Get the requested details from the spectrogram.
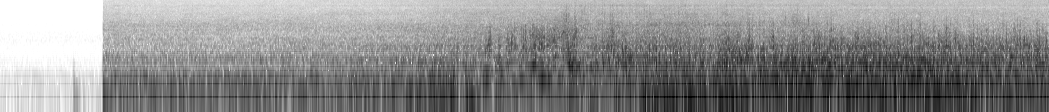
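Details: HVAC blower after converting from ECM to PSC motor wired through a relay and capacitor, thermostat bypassed for testing: blower kicks on and spins up smoothly, steady rising rush of air with no rubbing, ticking or hum.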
